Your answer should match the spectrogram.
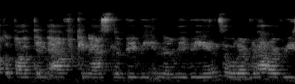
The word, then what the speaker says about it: Namibia: Namiba, how do you say that? Namibia.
